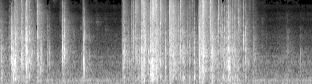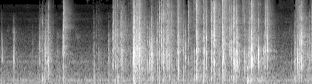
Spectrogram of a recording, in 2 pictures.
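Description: Clear plastic zip-lock pouch crinkling as it is handled and opened, in several bursts of crackling with short quiet gaps between them.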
